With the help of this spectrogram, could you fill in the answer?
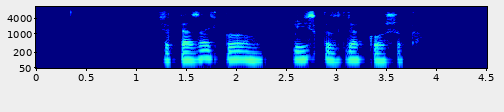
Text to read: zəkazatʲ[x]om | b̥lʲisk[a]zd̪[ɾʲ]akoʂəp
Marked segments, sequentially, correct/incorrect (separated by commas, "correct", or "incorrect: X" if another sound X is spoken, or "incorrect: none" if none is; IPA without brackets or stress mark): incorrect: k, incorrect: ə, incorrect: lʲ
